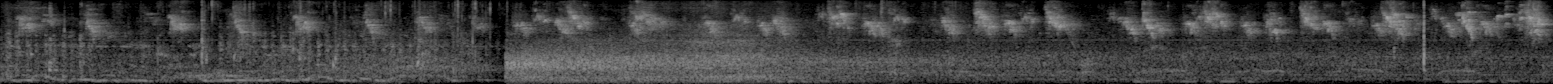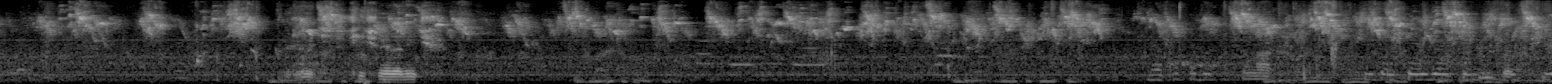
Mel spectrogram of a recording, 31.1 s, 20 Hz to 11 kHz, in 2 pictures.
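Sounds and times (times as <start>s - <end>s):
small birds chirping: 0.0s - 31.0s.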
